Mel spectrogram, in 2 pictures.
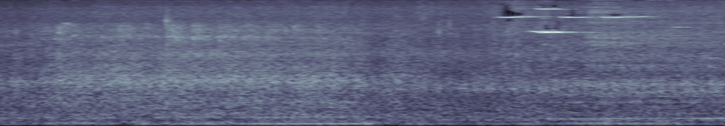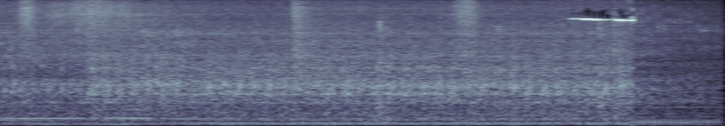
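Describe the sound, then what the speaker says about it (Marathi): A Pimpaleshwar Travels AC sleeper coach bus pulls up at a roadside stop in Guhagar, its engine rumbling steadily amid road traffic, with a short hiss of air brakes partway through. "तर मित्रांनो आपली बस आलेली आहे."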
